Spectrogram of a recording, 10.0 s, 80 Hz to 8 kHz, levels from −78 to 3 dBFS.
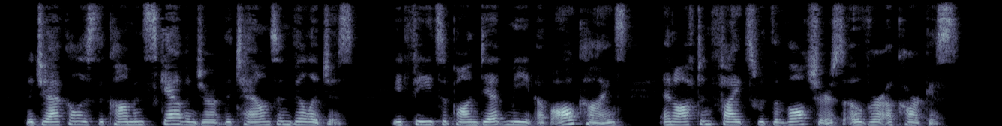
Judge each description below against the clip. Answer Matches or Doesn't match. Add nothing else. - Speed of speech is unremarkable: Matches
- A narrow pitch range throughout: Matches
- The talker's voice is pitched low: Doesn't match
